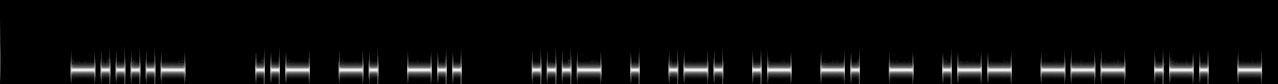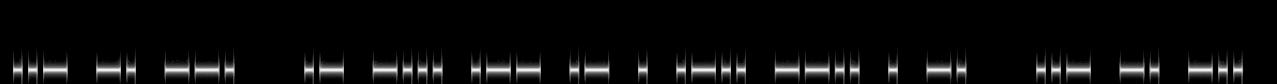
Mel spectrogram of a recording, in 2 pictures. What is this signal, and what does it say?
Morse code, heard as a keyed tone, about 16 wpm, spaced as for 14 wpm, 680 Hz. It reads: - UND VERANTWORTUNG ABWAELZEN UND
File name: Morsekurs / Witze / Witz 24.Oktober 2023 70 F80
